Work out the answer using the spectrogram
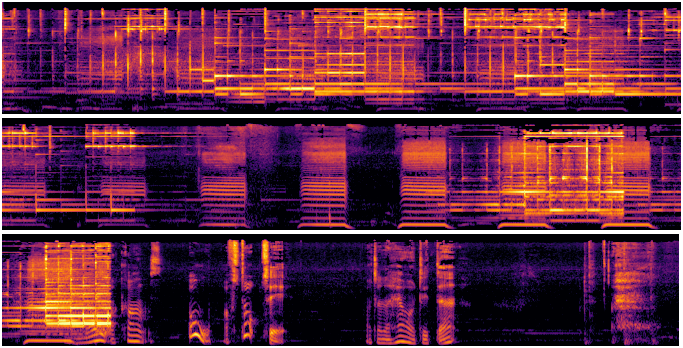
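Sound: mobile phone ringtone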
